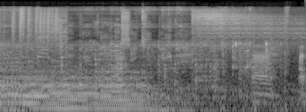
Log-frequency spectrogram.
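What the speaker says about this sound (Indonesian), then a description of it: "Nah, ini kacangnya kita giling dulu." Fried peanuts being ground into a spice paste in a grinding machine: a steady mechanical whirring and grinding, loud at first and then gradually lower, running alone without talk.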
